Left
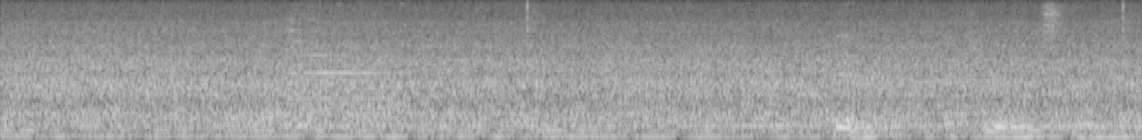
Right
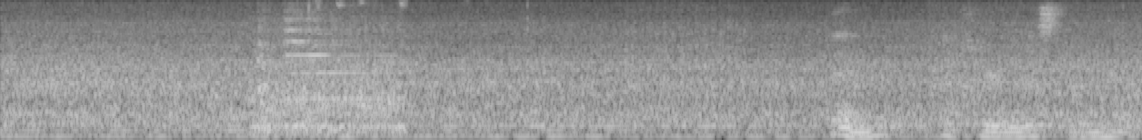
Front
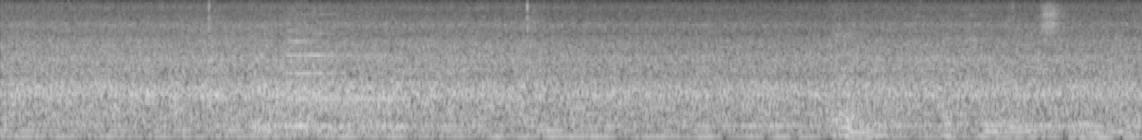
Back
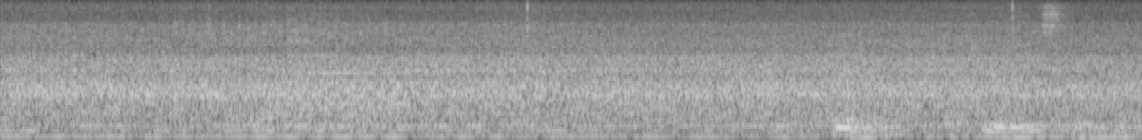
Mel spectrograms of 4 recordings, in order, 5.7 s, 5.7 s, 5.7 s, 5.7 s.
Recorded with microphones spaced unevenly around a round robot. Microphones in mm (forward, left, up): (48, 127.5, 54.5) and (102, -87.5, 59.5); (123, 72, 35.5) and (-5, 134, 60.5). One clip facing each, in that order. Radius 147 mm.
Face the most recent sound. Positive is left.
turn(degrees=-90)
